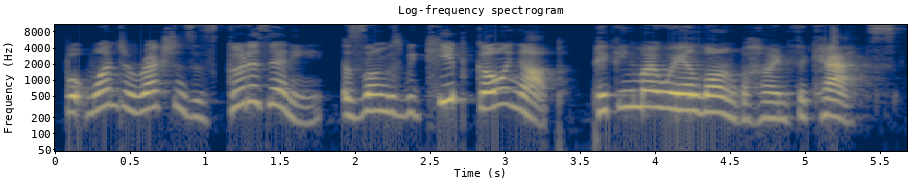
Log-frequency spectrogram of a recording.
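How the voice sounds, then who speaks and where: Actress playing young female agent narrating her mission, earnest n expressive, highish voice that swoops a lot, audio drama. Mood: puzzled. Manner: expressive, storytelling. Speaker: narrator and lead character.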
